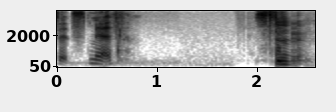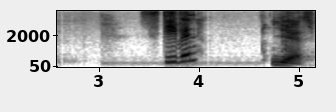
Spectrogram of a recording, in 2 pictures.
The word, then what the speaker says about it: Stephen: is it Stefan or Stephen how do you pronounce it Smith Stephen yes correct okay great so anyway so my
